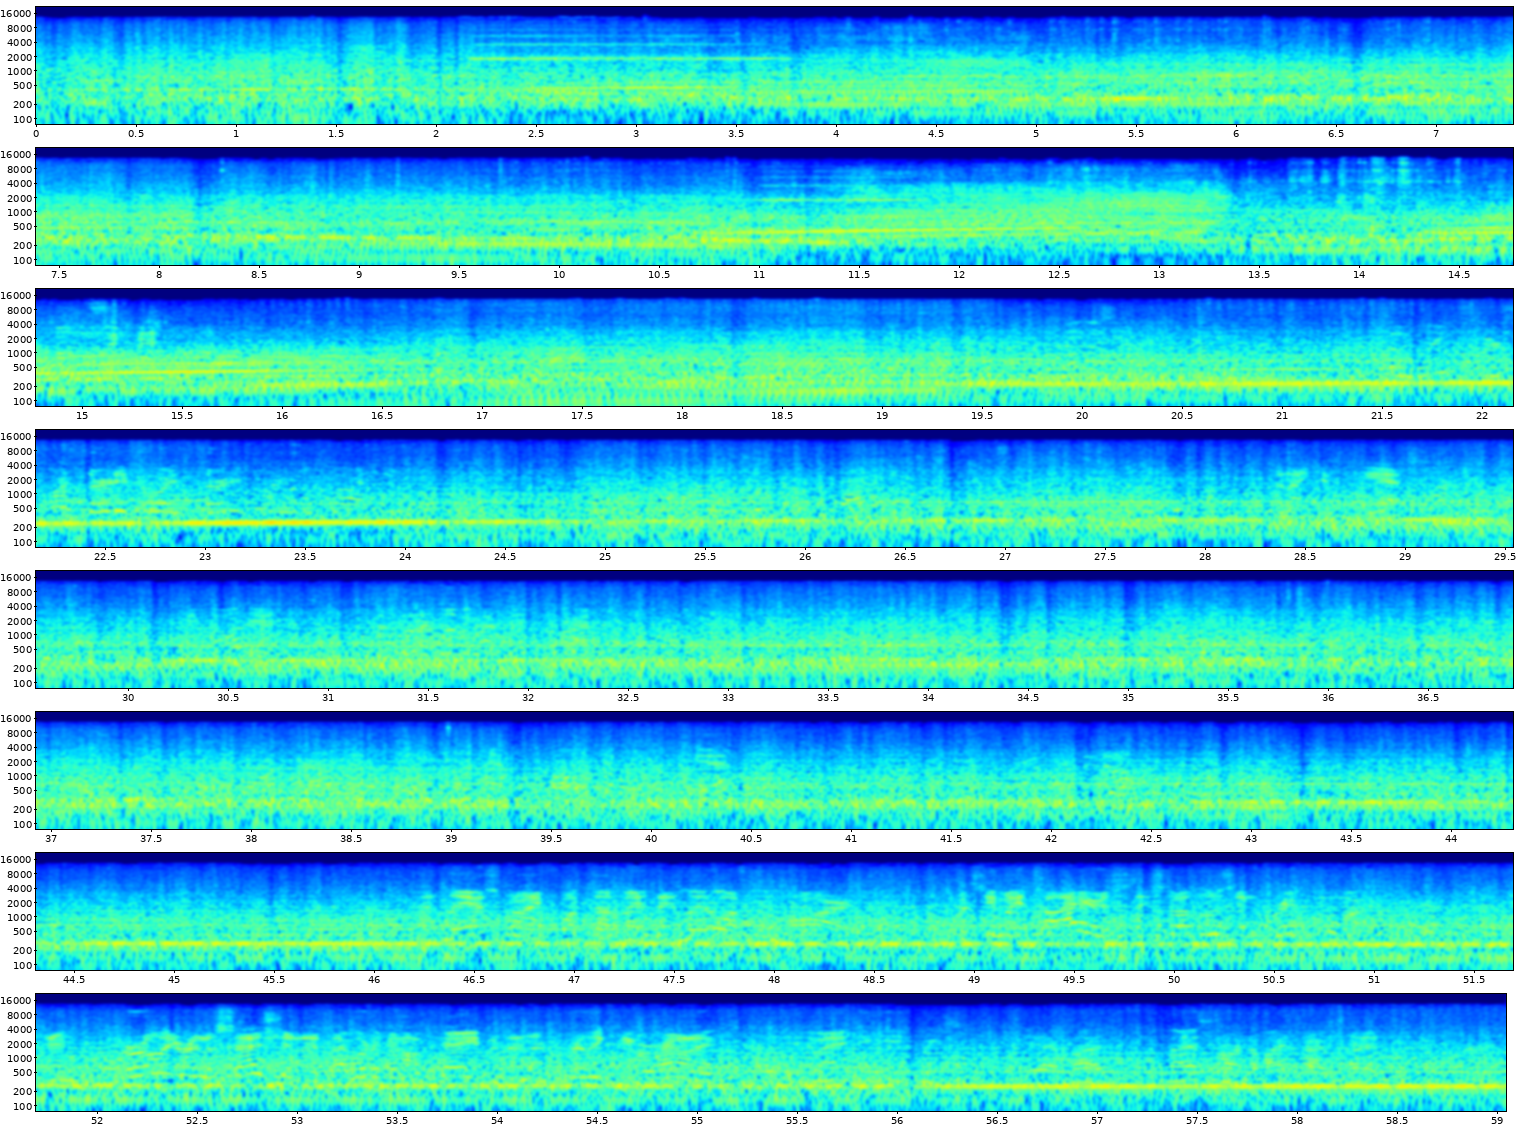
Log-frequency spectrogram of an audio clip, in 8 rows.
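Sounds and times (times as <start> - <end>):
car engine under load from cabin: 0.0 - 11.0, 11.6 - 59.0.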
